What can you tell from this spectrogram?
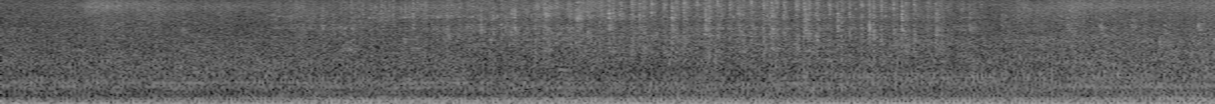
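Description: An engine idling steadily: a low, even hum that holds without revving.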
